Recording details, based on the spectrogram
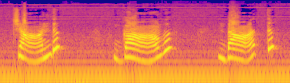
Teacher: इसे हम चंद्र बिंदु के द्वारा प्रदर्शित करते हैं और इसे भी हम वर्ण के ऊपर लगाते हैं। इसके उच्चारण में नाक और गले दोनों का प्रयोग होता है, जैसे चांद, गांव, दांत आदि। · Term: अनुनासिक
